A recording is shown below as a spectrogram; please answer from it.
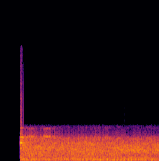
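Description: Busy road traffic: a steady din of vehicle engines running and passing, starting abruptly just after the beginning.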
